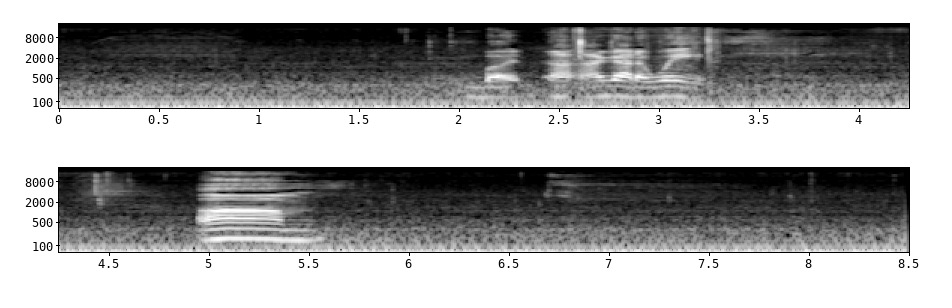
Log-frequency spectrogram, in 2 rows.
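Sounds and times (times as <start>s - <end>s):
large truck engine rumbling while backing up in a street: 0.0s - 8.4s
speech: 2.2s - 3.5s, 5.0s - 5.7s.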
